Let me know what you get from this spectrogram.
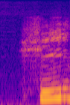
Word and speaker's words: Sidhe: Um so that that is Sid, uh S I D H E, right? Um the the like as in the Celtic fairies. – Um, yes, but it's, but it's pronounced, she.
